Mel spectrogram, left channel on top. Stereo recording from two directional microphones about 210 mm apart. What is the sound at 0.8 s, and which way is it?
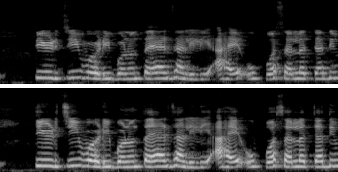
Speech, 30° right (ahead or behind).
